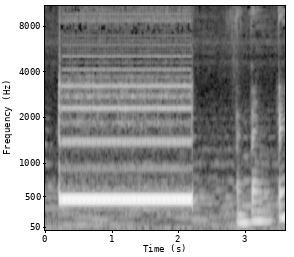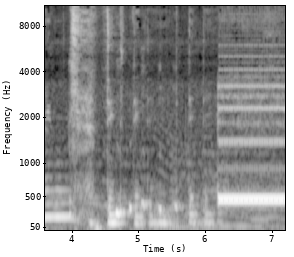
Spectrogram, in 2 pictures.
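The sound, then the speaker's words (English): A steady, buzzy ringback tone sounds over a phone line for about two seconds, gives way to muffled voices and clatter, then the same loud ring tone returns. “The rings continue.”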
